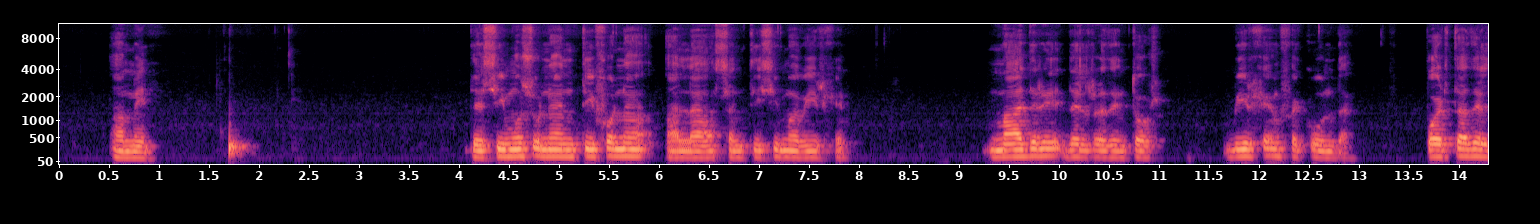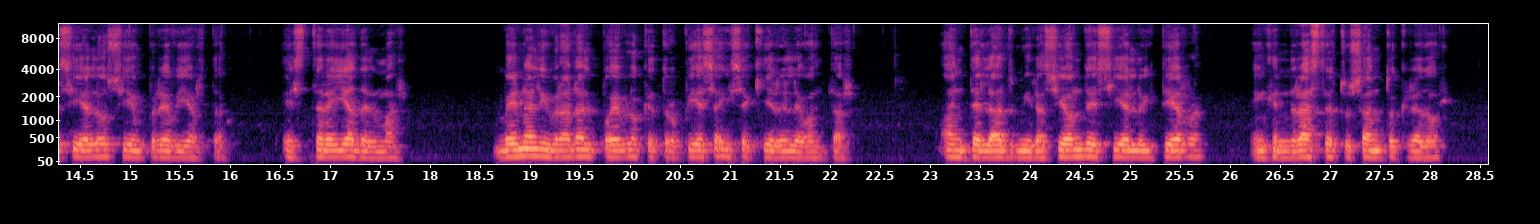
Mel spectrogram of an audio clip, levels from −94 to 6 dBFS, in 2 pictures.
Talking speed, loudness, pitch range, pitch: 90 wpm, -20 LUFS, 105-120 Hz, 115 Hz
